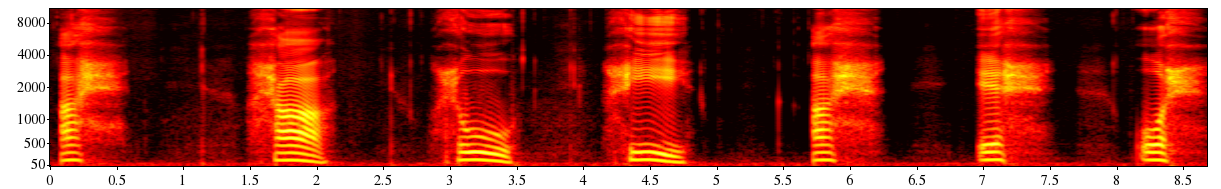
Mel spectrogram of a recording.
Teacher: حرف حا میں زبان کا وہ انتہائی حصہ جو غذا کو سانس والی نالی میں جانے سے روکتا ہے تھوڑا سا پیچھے کو جاتا ہے۔ اس قدر پیچھے نہیں جاتا کہ جس مقدار میں عین کے لیے پیچھے جاتا ہے۔ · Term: حا کا مخرج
